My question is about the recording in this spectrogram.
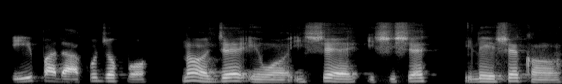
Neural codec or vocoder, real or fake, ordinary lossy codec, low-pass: autoencoder, 48 kHz, 128 numbers a frame, DAC-VAE, trained on Japanese speech; fake; none; 7.2 kHz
